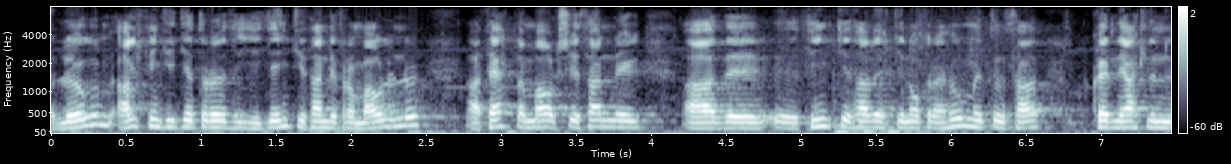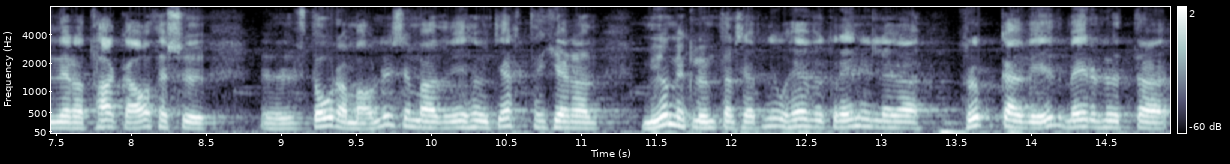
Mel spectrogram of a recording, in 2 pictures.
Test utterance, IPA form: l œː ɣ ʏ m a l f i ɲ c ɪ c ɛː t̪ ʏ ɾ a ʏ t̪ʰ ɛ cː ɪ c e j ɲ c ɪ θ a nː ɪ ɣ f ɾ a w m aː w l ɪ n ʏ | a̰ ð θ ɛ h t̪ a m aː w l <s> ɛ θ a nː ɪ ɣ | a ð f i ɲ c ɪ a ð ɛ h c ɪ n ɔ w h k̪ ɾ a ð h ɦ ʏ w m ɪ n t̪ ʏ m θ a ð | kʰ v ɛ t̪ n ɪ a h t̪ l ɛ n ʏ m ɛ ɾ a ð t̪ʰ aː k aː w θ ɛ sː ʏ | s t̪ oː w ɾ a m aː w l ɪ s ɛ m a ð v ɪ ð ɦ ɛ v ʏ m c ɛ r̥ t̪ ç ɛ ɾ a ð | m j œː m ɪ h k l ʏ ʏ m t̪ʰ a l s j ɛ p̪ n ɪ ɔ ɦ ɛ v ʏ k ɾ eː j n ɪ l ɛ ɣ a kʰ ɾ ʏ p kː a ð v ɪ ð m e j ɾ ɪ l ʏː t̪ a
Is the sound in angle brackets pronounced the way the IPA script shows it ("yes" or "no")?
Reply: yes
